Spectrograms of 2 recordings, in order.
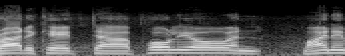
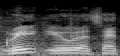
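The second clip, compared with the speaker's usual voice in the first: ordinary talk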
